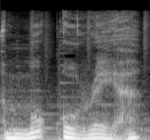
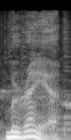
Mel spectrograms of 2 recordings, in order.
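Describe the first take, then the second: First: The name is pronounced the local Tahitian way. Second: The name is pronounced the common anglicized way. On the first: The speaker calls it right. "The name Moorea" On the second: The speaker calls it wrong. "commonly called Moorea, which is the incorrect pronunciation"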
